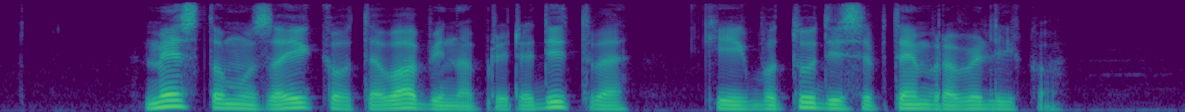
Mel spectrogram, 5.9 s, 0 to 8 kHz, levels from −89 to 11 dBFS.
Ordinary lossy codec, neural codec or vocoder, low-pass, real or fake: none; none; 7.2 kHz; real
